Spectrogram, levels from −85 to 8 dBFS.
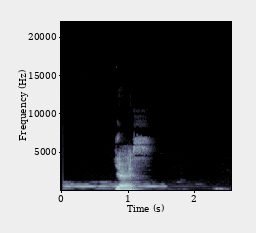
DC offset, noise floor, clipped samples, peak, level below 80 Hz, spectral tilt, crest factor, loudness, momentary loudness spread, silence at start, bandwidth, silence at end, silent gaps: under 0.1%; -59 dBFS; under 0.1%; -2 dBFS; -62 dBFS; -5 dB/octave; 20 dB; -19 LUFS; 19 LU; 0.05 s; 7.8 kHz; 0.15 s; none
